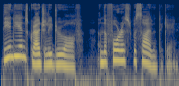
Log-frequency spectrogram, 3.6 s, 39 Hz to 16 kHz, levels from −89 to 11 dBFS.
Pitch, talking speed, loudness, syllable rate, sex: 210 Hz, 185 wpm, -17 LUFS, 5.2 syllables/s, female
